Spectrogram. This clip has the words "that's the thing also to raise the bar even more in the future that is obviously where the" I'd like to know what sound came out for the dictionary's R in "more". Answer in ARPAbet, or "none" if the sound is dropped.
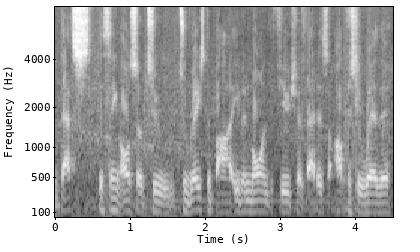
R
